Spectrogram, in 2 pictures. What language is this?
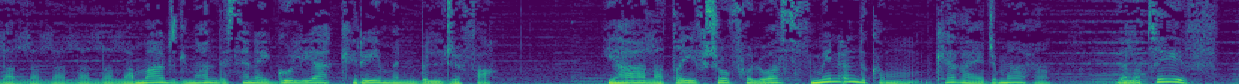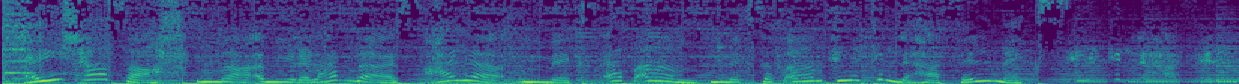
Arabic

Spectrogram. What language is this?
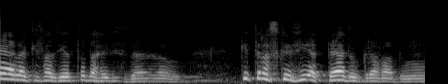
Portuguese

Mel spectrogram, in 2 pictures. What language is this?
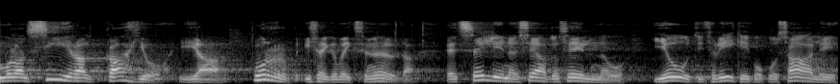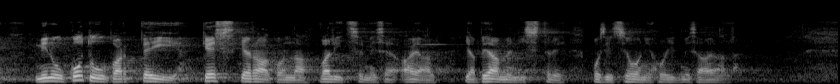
Estonian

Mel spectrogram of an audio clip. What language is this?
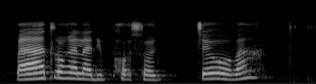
Northern Sotho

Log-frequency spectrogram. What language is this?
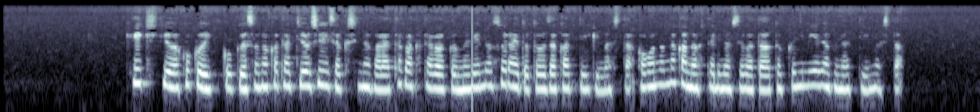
Japanese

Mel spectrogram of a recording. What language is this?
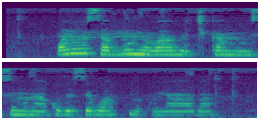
Ganda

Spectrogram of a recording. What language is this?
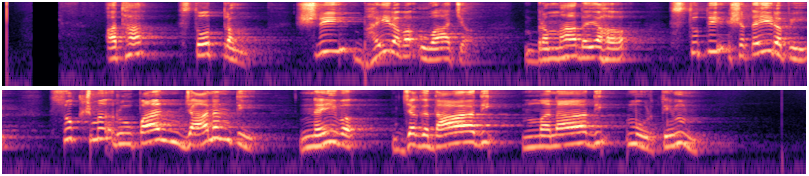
Sanskrit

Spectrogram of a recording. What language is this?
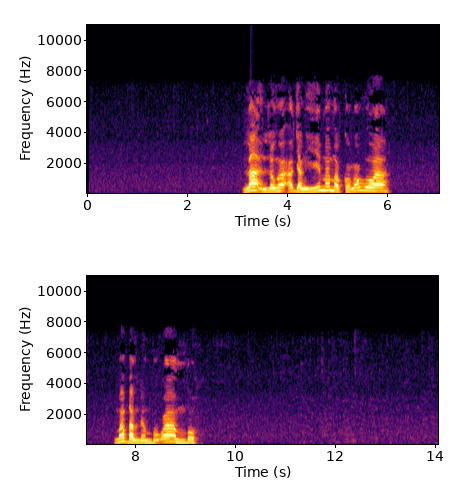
Bafut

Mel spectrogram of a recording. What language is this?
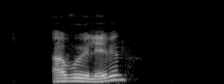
Russian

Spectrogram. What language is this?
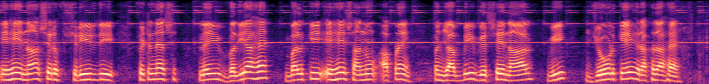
Punjabi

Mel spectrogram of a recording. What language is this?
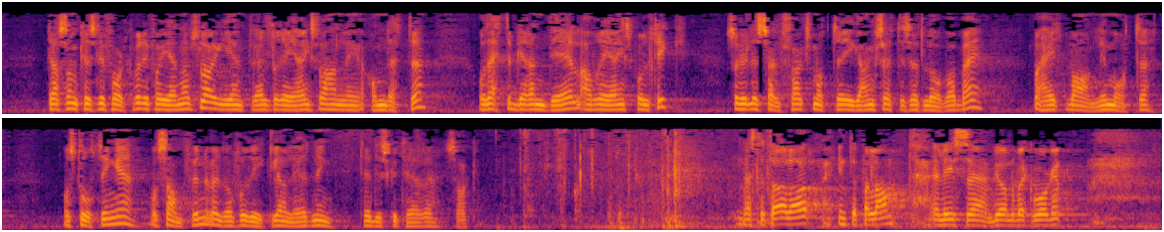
Norwegian Bokmål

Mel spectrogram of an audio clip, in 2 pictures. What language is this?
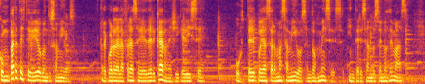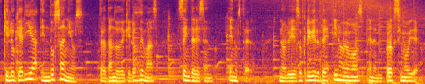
Spanish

